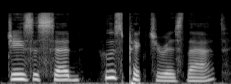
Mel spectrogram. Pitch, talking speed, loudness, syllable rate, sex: 205 Hz, 155 wpm, -16 LUFS, 5.0 syllables/s, female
